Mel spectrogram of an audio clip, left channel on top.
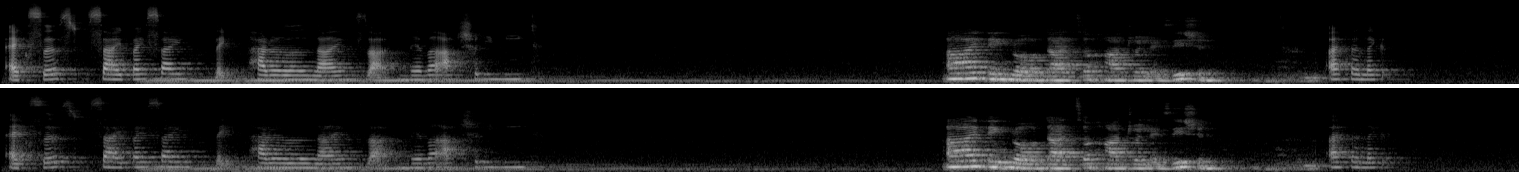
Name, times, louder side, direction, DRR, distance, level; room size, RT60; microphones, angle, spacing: voice 1, 0.1-5.3 13.3-13.9, left 4 dB, 90° left, 9 dB, 0.7 m, -35 dB
sound 1, 1.3-12.0 12.3-12.7 13.0-13.2, left 3 dB, 10° left, 2.1 m, -45 dB
voice 2, 9.4-13.2, right 1 dB, 20° right, 3 dB, 0.7 m, -26 dB
11.0 x 5.1 x 4.0 m, 0.97 s
head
